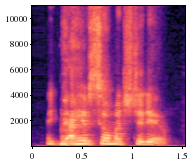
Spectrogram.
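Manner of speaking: ordinary talk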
